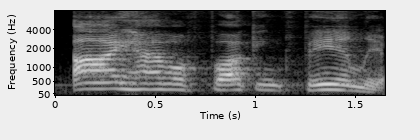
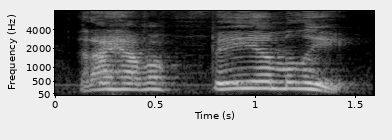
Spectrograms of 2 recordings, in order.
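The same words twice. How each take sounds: First: "I have a fucking family" with I and fucking punched hard; stress on I and fucking. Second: Said in the usual way. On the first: Real, not acted. Podcaster to listeners, insisting on what he has, emphatic stress.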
